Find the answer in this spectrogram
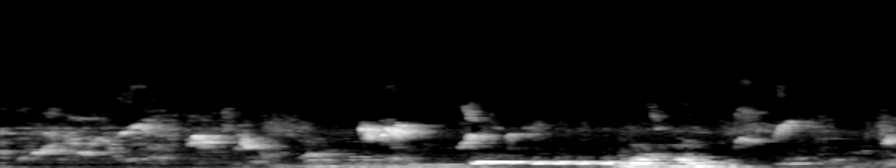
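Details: Champion breeding zebra dove from Indonesia. A low, steady cooing tone with a rolling trill swells in the middle of the recording. Bright, scattered chirps from other small birds sound throughout.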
